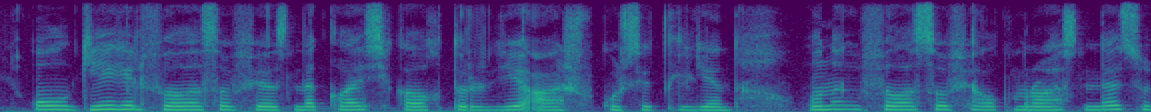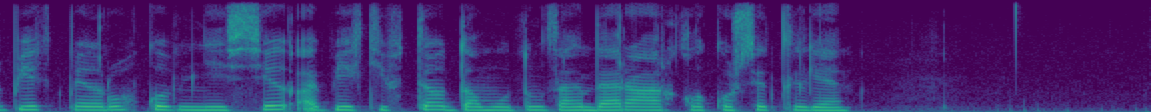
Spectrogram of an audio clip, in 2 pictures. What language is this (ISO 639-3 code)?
kaz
